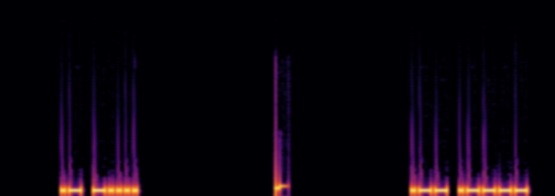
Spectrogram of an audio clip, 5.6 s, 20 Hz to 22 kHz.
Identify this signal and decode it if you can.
Morse code, heard as a keyed tone, about 30 wpm, 700 Hz. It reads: A6 W1
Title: Single-Letter Single-Number 30wpm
